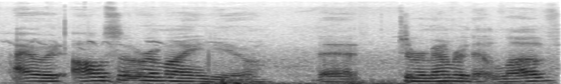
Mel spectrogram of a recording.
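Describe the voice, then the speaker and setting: A man leading a wedding ceremony as officiant, speaking in a steady, formal way with light joking asides. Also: on the high side, slow, creaky, a crowd in the background. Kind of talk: ceremony address. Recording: distant mic, faint background noise.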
